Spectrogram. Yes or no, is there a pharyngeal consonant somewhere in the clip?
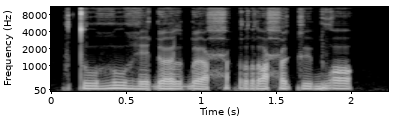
yes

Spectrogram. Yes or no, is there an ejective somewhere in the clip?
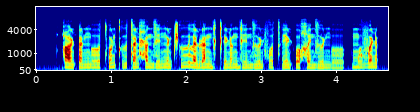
yes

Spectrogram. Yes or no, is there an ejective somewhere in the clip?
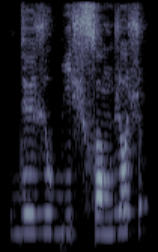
no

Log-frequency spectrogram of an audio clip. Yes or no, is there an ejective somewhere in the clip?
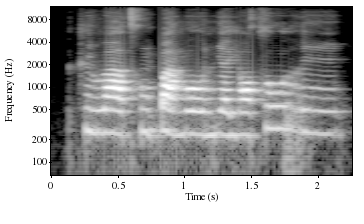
no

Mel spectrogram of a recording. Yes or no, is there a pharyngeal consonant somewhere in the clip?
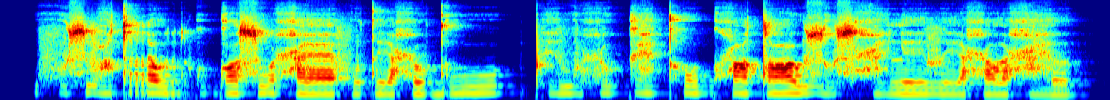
yes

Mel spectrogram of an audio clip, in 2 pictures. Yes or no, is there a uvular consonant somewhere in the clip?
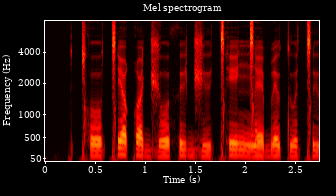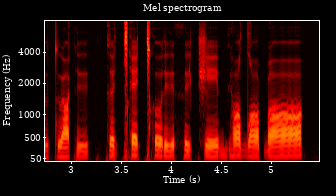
yes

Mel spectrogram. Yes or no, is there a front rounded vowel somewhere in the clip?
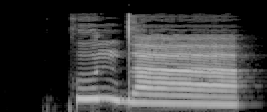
no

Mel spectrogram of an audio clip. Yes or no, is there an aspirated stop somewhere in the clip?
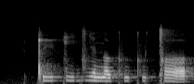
yes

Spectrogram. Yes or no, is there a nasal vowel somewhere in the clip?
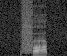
no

